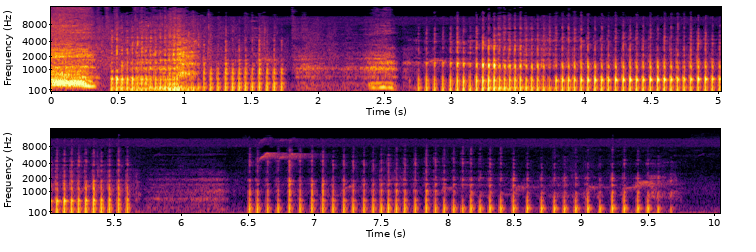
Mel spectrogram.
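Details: Jaguar growls: a deep, rough, throaty growl held for several seconds, a brief pause, then a rapid run of rhythmic rasping grunts pulsing steadily until the end.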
